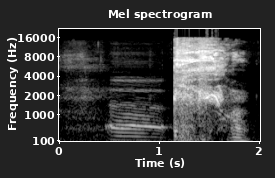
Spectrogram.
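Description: A short vocal sound followed by a harsh, forceful cough close to the microphone, then a brief trailing throat noise.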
